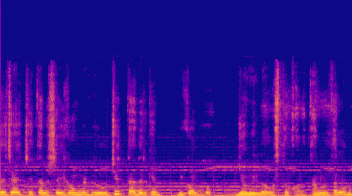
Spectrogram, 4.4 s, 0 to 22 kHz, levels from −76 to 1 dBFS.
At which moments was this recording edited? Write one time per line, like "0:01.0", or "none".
none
